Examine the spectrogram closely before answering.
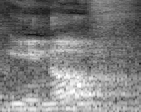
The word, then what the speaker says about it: enough: اذا نرجع لموضوعنا، قلنا كل جي اتش على شرط ان تكون في نهايه الكلمه سوف تلفظ اف، مثل كلمه enough، ولاحظوا الجي اتش باللون الاحمر ميزتها على مود تبين عندي هي لفظه مختلفه. enough، كف، love والى اخره من الكلمات التي تحتوي على جي اتش في نهايه الكلمه وتلفظ اف.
